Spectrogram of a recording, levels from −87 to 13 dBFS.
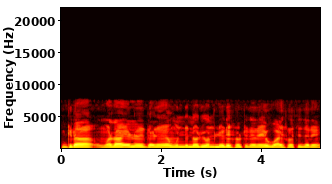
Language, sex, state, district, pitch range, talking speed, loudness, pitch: Kannada, male, Karnataka, Bellary, 140-150 Hz, 140 wpm, -15 LUFS, 145 Hz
